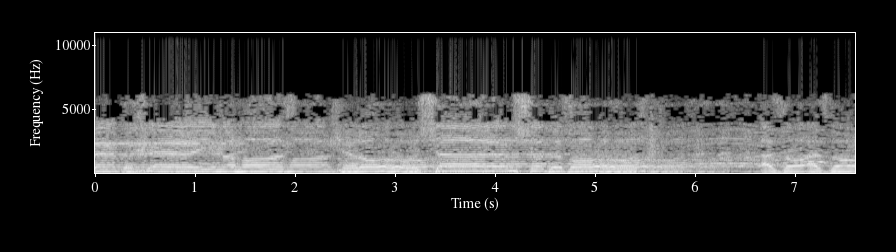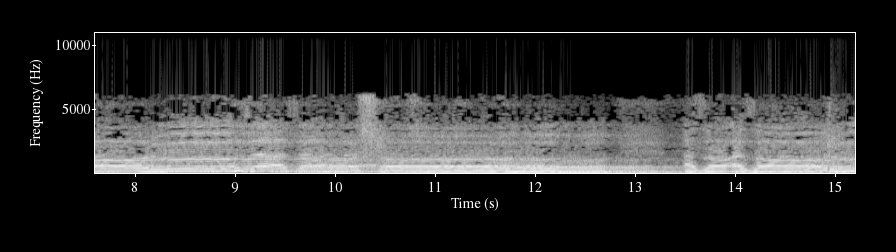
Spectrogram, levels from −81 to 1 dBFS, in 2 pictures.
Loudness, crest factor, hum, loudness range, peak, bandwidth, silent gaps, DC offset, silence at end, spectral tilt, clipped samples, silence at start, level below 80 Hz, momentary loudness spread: -7 LUFS; 8 dB; none; 2 LU; 0 dBFS; 6.6 kHz; none; under 0.1%; 0 s; -6.5 dB/octave; 0.5%; 0 s; -40 dBFS; 5 LU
